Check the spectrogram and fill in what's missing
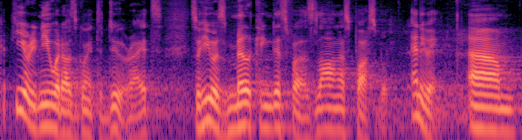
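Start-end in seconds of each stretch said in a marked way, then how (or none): none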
